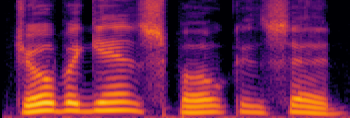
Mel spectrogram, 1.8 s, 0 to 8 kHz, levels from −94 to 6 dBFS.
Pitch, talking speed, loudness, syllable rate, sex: 165 Hz, 170 wpm, -16 LUFS, 4.3 syllables/s, male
